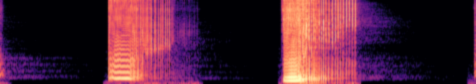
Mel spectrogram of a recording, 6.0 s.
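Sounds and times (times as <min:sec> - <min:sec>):
fart tone: 0:01.4 - 0:02.5, 0:03.6 - 0:04.5.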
